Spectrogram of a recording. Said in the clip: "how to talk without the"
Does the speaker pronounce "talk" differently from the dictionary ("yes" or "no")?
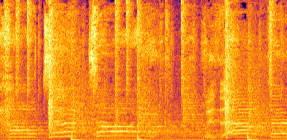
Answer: no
